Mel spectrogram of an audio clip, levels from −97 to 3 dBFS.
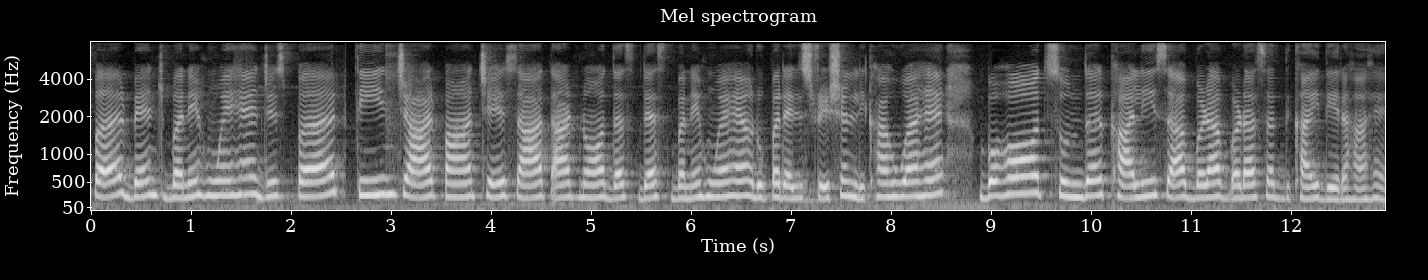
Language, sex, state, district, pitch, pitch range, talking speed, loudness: Hindi, female, Bihar, Jahanabad, 245 Hz, 225-260 Hz, 160 wpm, -14 LUFS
